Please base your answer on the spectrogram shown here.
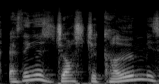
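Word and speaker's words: Jacomb: there yes J I think it was Josh jacome is how you say his second name he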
